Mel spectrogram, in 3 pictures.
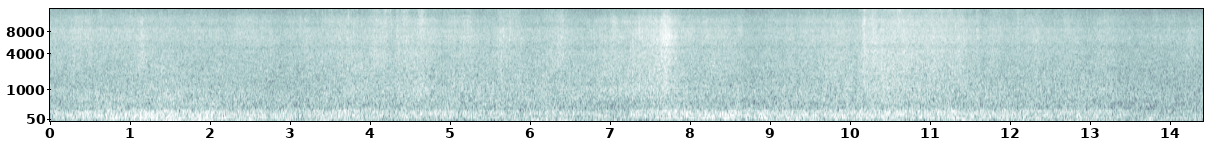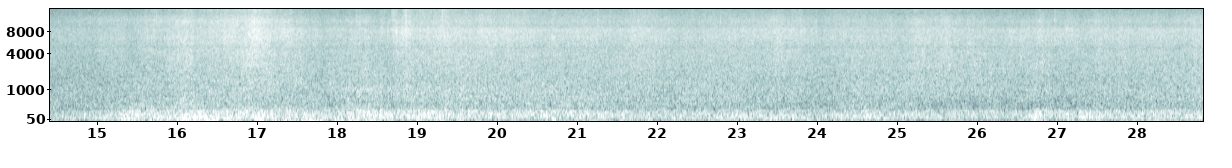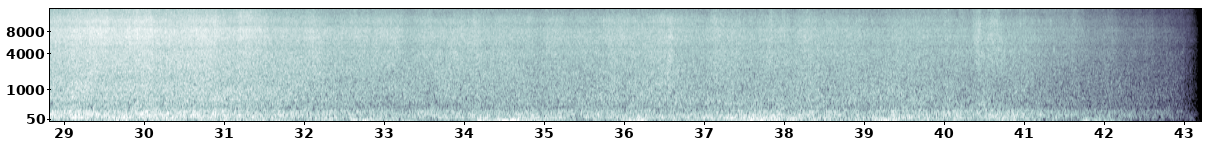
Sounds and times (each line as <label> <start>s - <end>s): waves 0.0s - 43.2s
